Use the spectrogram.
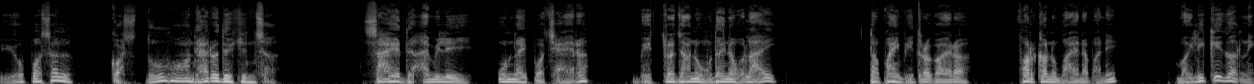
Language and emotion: Nepali, fearful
